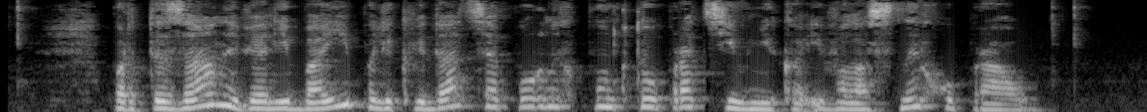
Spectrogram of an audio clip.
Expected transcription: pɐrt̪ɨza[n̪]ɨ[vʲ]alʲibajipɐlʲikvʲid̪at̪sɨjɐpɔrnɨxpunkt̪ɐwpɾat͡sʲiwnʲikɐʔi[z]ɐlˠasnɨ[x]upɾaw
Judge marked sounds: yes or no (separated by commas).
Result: yes, yes, no, yes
